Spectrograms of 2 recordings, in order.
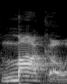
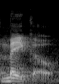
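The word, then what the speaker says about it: Mako: he leave me alone everybody's been telling me that his name is pronounced ma KO instead of Maiko but to be honest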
